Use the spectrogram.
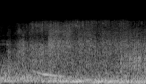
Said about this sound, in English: Did that kill him? Yeah, that killed him, and it's awesome. That is an awesome 80s explosion. That was awesome as fuck.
